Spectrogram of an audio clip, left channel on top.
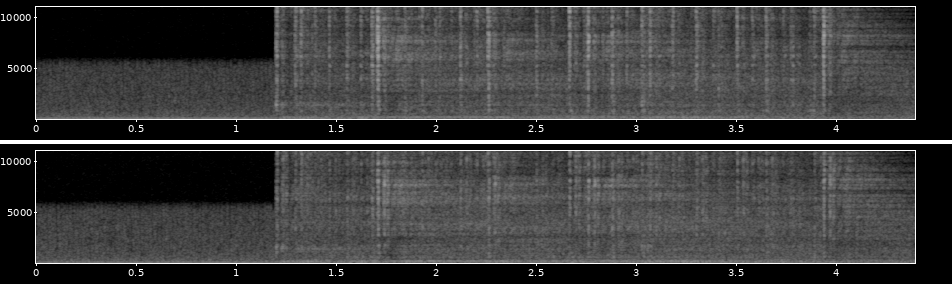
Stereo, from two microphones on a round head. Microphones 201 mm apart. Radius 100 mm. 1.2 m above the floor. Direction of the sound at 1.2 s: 70° left (ahead or behind).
